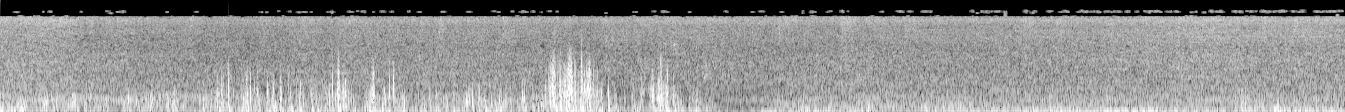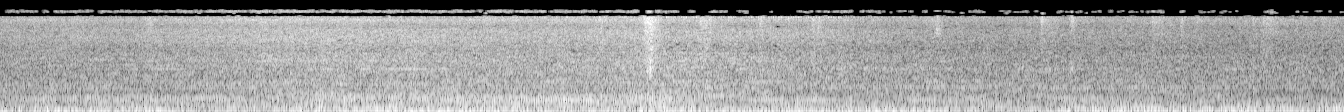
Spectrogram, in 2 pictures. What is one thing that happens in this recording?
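A ship's engine hums low and steadily.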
